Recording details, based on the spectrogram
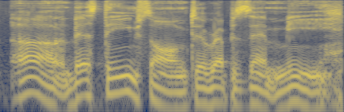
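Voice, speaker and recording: The voice swings very widely in pitch against noticeable background noise. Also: man. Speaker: sports content creator. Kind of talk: podcast interview. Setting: studio.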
